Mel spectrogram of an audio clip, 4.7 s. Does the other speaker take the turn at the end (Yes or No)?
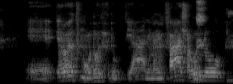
No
